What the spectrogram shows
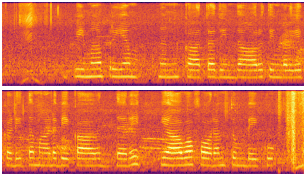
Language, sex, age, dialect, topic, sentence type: Kannada, female, 18-24, Northeastern, banking, question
